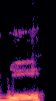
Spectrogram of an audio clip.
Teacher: In my world, the word war, W-A-R, has no R curl to it. In lots of regional accents, both in Britain and America, you would get a war.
